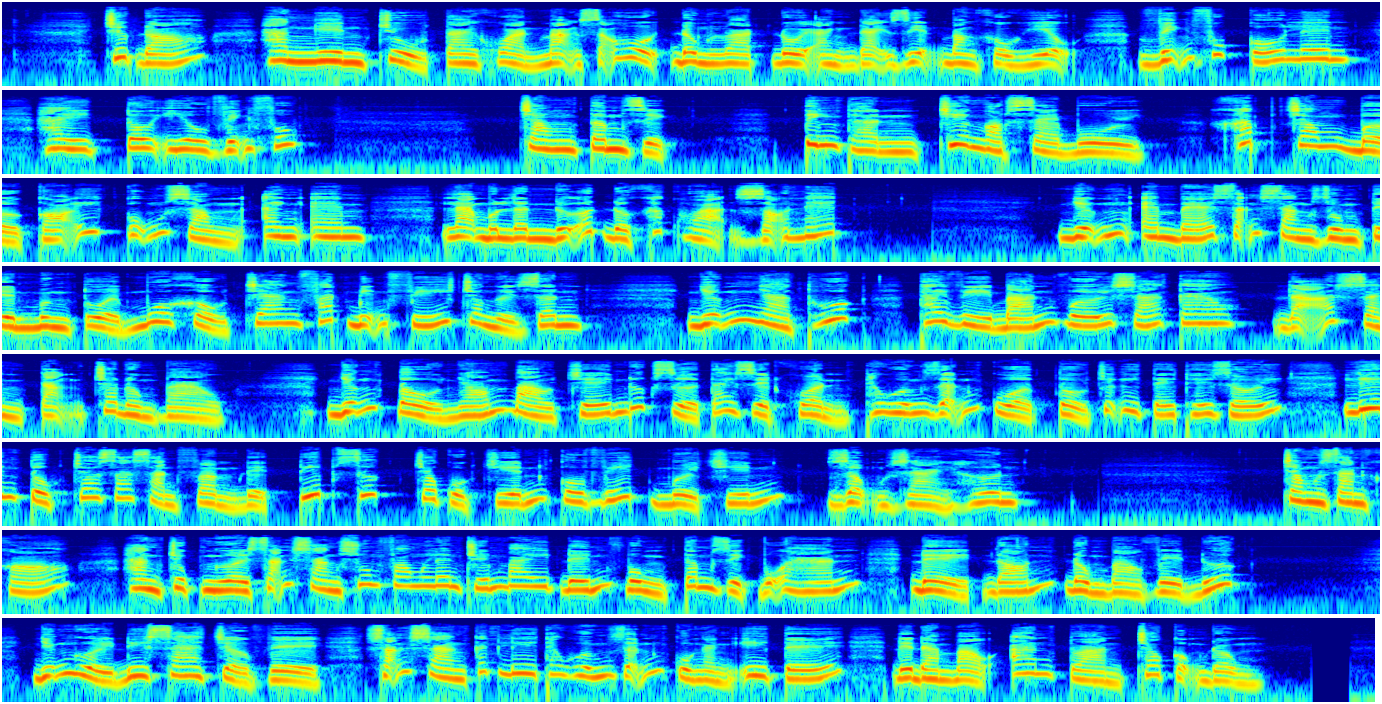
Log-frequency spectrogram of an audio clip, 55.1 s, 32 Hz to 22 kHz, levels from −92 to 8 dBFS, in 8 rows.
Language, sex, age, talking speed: Vietnamese, female, 20-39, 190 wpm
